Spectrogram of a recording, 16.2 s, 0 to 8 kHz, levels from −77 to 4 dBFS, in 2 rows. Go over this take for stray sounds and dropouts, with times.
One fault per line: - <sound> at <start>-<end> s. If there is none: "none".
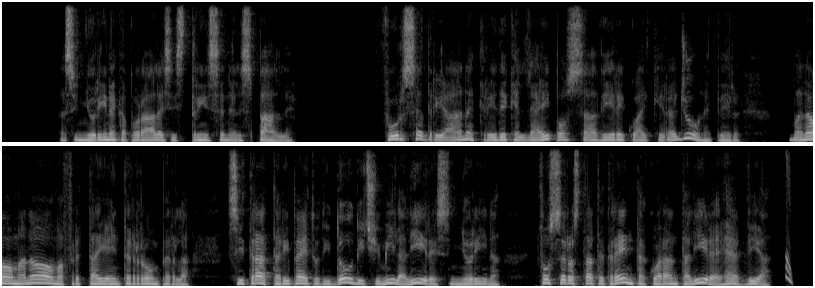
- chirp at 15.9-16.0 s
